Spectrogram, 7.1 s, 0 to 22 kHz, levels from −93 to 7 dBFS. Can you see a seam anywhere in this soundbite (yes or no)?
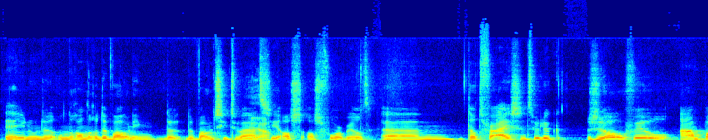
yes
